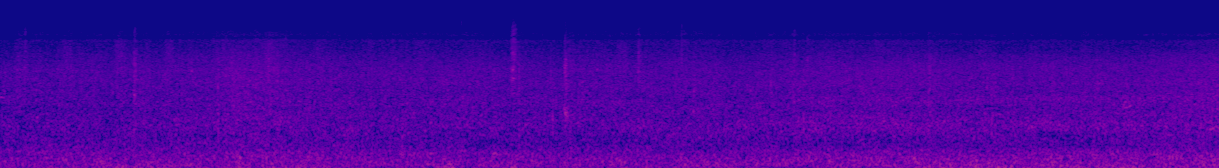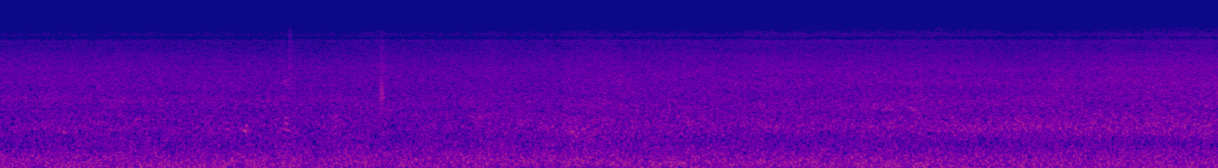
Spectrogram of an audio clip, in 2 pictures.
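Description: Waves break on a rocky shore in the distance.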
